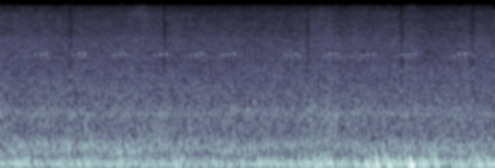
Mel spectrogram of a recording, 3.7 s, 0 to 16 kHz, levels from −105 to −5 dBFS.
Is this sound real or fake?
fake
